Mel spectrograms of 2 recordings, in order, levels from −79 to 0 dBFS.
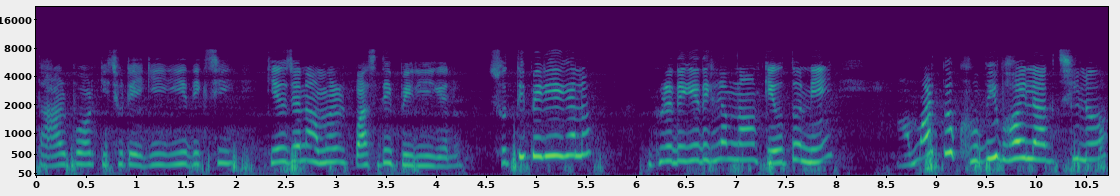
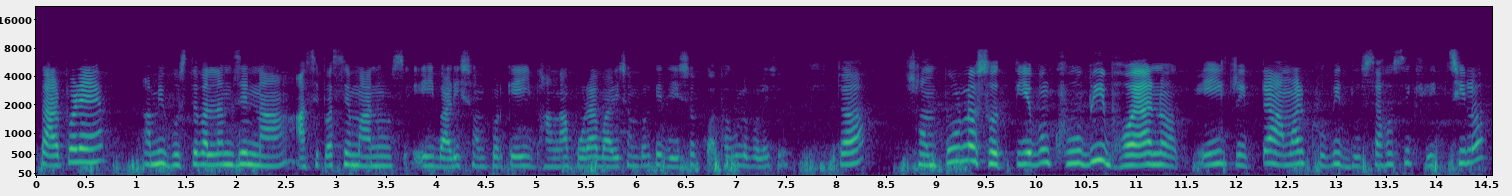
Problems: constant background noise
